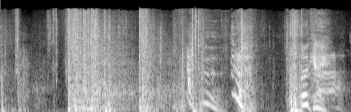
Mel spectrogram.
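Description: Blows thud in a brief scuffle.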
